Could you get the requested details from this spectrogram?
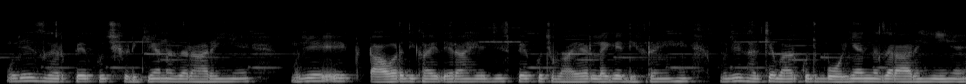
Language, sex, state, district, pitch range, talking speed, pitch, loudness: Hindi, male, Jharkhand, Sahebganj, 130-140 Hz, 215 wpm, 135 Hz, -33 LUFS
